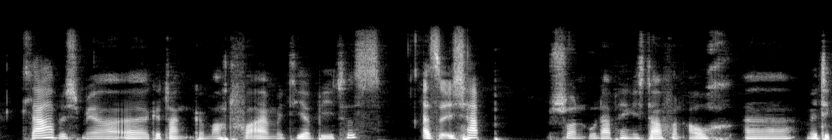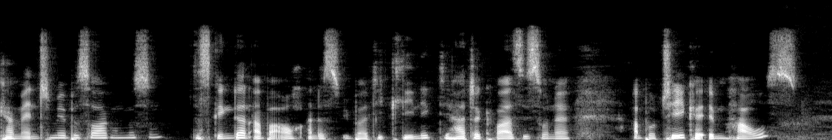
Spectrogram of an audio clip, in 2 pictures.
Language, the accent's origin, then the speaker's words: German; Germany; also born or lived in Seoul / Munich; bei uns in Deutschland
